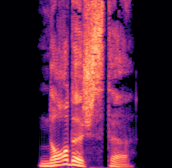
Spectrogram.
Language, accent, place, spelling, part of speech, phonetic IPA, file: German, Germany, Berlin, nordischste, adjective, [ˈnɔʁdɪʃstə], De-nordischste.ogg
- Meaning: inflection of nordisch: 1. strong/mixed nominative/accusative feminine singular superlative degree 2. strong nominative/accusative plural superlative degree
